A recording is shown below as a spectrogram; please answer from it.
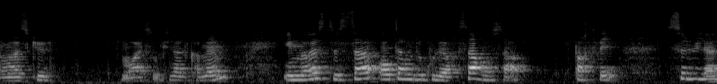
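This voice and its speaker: A woman's voice: mid-range voice, darkish tone, recorded from a distance. Chatty woman in an echoey playroom. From France (Anjou). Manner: chatty, rambling, many fillers and restarts. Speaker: knitting channel host. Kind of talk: casual knitting podcast chat. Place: children's playroom at home.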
